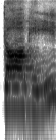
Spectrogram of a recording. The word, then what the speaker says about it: DOGE: then you have the Doge yes Kathy I called it the Doge even though I want to call it doggy because I think that's a better pronunciation of the acronym uh but the department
